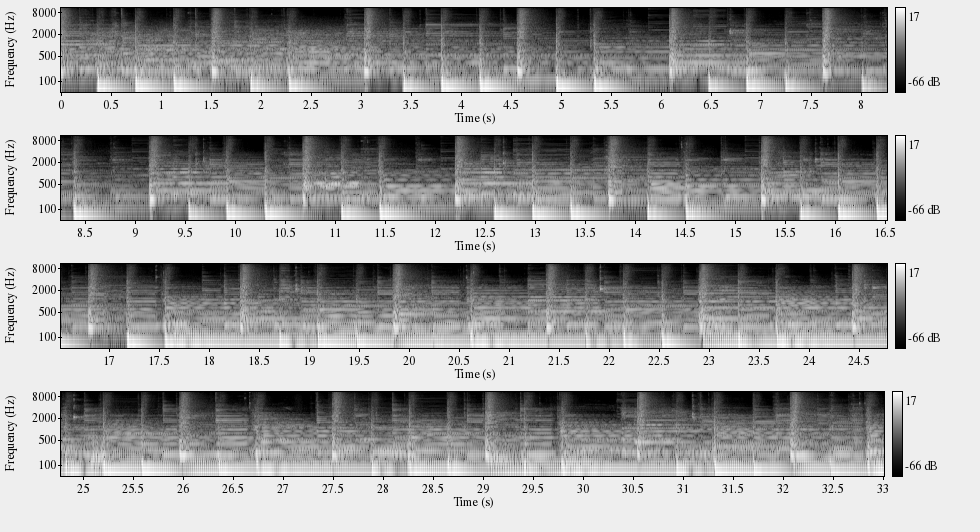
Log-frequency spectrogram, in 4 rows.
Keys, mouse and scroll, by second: 0.2 scroll down 1, 0.8 ctrl+z, 2.0-4.3 drag, 4.5 scroll up 1, 5.1 ctrl+t, 5.6 right click, 6.4-8.1 drag, 8.8 alt+click, 9.9 ctrl+j, 10.6 ctrl+z, 11.2 ctrl+j, 11.5 click, 13.8 click, 17.0 ctrl+j, 18.4 click, 20.6-25.5 drag, 27.1-29.8 drag, 30.4 scroll down 1, 31.4 click, 31.5 scroll down 1, 31.7 scroll up 1.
